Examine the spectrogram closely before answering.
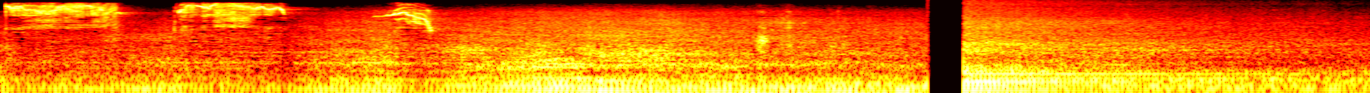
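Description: Baby long-tailed macaque crying: two loud, high-pitched shrieks of about a second each, then a shorter third cry about three seconds in.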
